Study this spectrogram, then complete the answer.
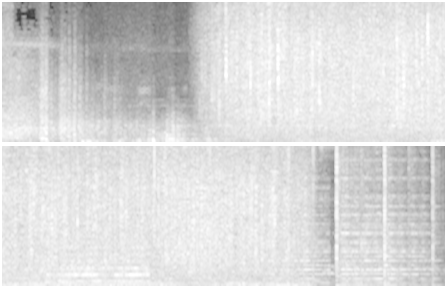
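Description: Heavy rain pours steadily onto surfaces during a thunderstorm in Peshawar, with loud rumbling thunder rolling beneath the downpour and a sharp change in the storm's texture near the end.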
